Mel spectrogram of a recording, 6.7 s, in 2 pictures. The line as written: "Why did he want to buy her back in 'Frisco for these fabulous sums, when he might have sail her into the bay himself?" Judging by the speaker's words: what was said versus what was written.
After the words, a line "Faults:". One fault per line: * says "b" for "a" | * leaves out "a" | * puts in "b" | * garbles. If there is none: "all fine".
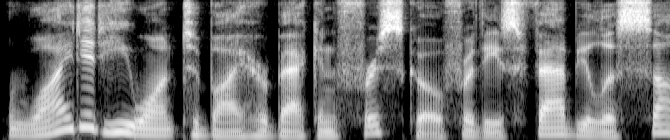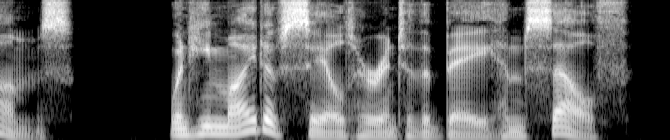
"Why did he want to buy her back in 'Frisco for these fabulous sums, when he might have sailed her into the bay himself?"
Faults:
* says "sailed" for "sail"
